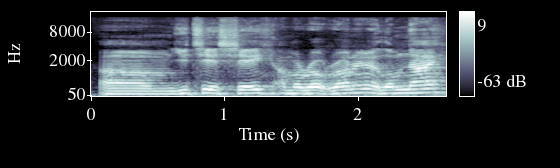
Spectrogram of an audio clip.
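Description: A man's voice: a little high, fairly quick, a bit bright. Earnest young man from Texas. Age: young adult. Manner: earnest, many fillers and restarts. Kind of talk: casual testimony sharing.

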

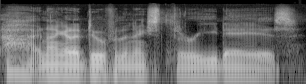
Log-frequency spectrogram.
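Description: A man's voice: low voice, little pitch movement, fairly quick, mellow, clear, resonant tone, dry recording. A young man co-hosting a podcast in casual chat, voice scratchy and close to giving out, rambling and swearing a lot. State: scratchy, near losing his voice. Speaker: podcast co-host.

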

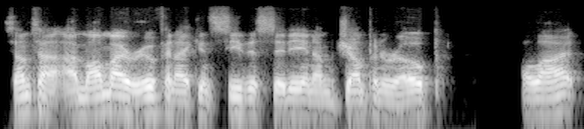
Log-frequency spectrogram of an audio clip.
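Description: A young man with a somewhat low voice hosts a loose, joking podcast chat over a video call. He rambles through the plot with plenty of laughs and jokes. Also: steady tone, fast talker, a little mellow. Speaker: podcast host. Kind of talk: casual chat recapping a movie.

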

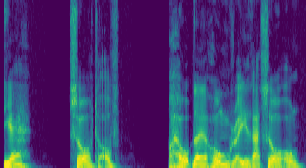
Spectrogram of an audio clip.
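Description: A man's voice: mid-range voice, big pitch swings, takes it slowly, darkish tone, husky, no room sound, studio quality, full character voice. A man voicing an earthy old woman, a practical, wry witch who talks bluntly and colloquially in an audiobook. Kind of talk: audiobook character voice.

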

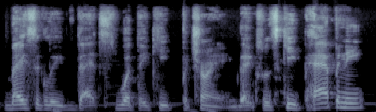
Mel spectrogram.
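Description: A man in casual podcast chat, animated and slangy, who keeps checking in with his listeners and laughs between points. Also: mid-range voice, normal speed.

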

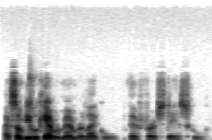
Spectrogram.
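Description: A man's voice: on the low side, quick pace, gravelly, fairly bright tone. A man interviewing someone in casual conversation, rambling and restarting his questions. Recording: dull lo-fi recording.

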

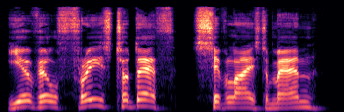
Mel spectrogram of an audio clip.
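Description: A gleeful, cruel werewolf leader, put on by a male audiobook reader, calls out in a high, strained voice with an odd, altered tone. He stretches his taunts out slowly and loudly, as if calling across snow. The recording is close and dry. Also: no echo. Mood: taunting.

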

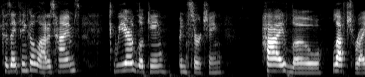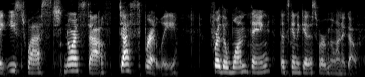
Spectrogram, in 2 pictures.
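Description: A woman in her thirties or forties hosting a motivational podcast, hoarse from a cold, talking energetically and often asking "right?". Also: medium pitch, moderate pace. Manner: energetic, chatty, peppered with "right?" and "like". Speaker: podcast host. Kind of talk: motivational solo podcast talk. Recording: slightly dull lo-fi audio.

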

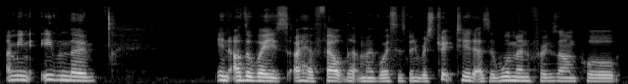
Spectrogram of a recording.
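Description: Low-voiced woman author, thoughtful and measured. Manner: thoughtful, measured, with frequent restarts and soft laughs. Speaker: author being interviewed. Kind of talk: reflective interview conversation. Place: Spain.

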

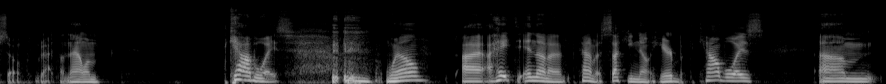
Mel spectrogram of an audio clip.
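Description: A hoarse man co-hosting a sports podcast, talking casually and restarting his sentences often. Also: mid-range voice, no room sound, studio quality. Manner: rambling, many restarts. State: hoarse from a cold. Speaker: podcast co-host.

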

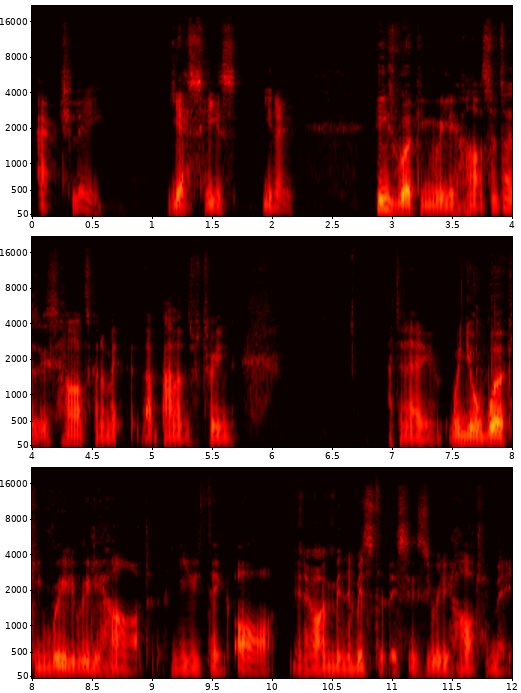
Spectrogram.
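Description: A woman's voice: extremely low pitch, a little fast, dry recording. A woman speaks in a dry recording with very little room sound. She chats informally as a podcast co-host, agreeable and a little hesitant, feeling out her thoughts as she goes. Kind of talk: relaxed casual chat about a radio drama.

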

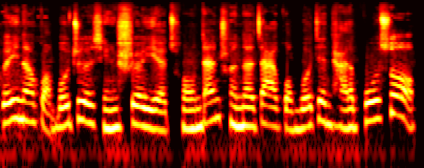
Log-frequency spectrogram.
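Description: A woman hosting a podcast in casual chat, animated, giggly and teasing, close on the mic. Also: mid-range voice, a little fast, soft background music. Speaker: podcast host. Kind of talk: casual chat, introducing a guest.

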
